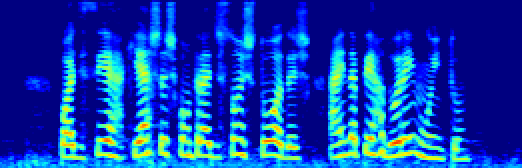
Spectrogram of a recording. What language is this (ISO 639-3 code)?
por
